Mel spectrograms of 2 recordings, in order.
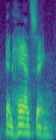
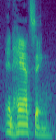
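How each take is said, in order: Both takes have the same delivery.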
